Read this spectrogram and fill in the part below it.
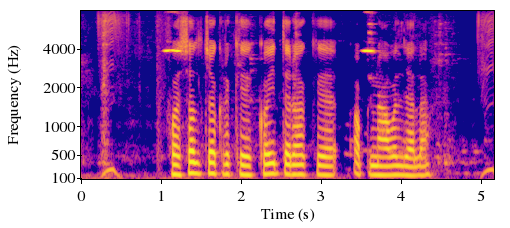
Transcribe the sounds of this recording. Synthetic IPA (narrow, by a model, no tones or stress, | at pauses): pʰəsəlt͡ʃəkɾkekəit̪əɾəɦkeəpnaːwəld͡ʒaːlaː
